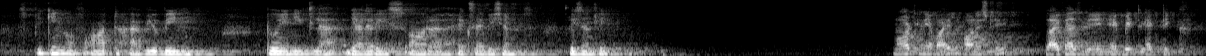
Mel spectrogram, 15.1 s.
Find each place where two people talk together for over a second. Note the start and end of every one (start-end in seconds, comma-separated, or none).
none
